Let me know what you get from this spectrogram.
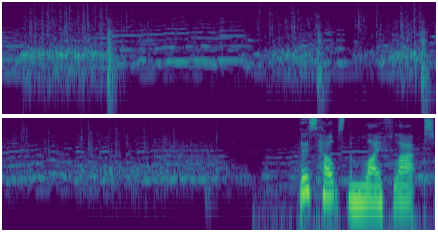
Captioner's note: machine starts and stops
